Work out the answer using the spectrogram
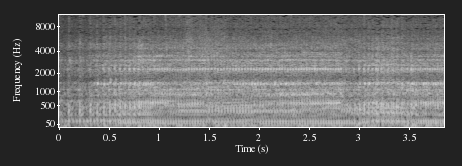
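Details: Kawasaki Ninja RR New two-stroke after replacing a noisy original chain and sprocket set with a thinner, lighter SSS gear set: steady drone holding even under load, no slap, clatter or whine from the chain; drivetrain quiet.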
